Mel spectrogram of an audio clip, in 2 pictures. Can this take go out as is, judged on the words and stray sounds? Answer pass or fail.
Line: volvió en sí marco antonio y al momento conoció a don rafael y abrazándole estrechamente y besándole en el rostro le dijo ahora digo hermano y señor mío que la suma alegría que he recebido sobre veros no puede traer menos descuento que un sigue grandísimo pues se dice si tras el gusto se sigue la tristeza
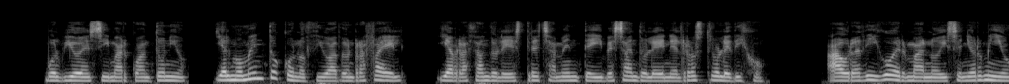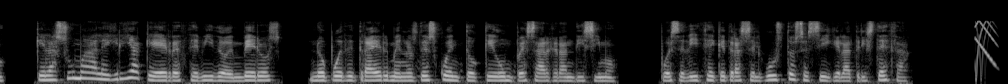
fail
